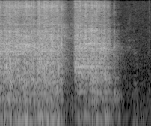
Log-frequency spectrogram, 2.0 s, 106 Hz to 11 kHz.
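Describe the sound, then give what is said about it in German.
A coffee grinder grinds coffee beans for 30 seconds, whirring loudly with a dense, gritty mechanical rasp, dipping briefly once before resuming, then cutting off and trailing into quiet. No one speaks. “So, ich habe jetzt 30 Sekunden gemahlen.”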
